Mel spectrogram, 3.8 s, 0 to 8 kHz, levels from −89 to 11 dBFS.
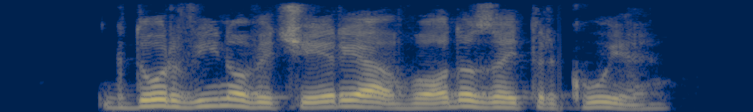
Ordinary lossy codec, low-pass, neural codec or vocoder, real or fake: AAC, 48 kbps; 7.2 kHz; none; real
